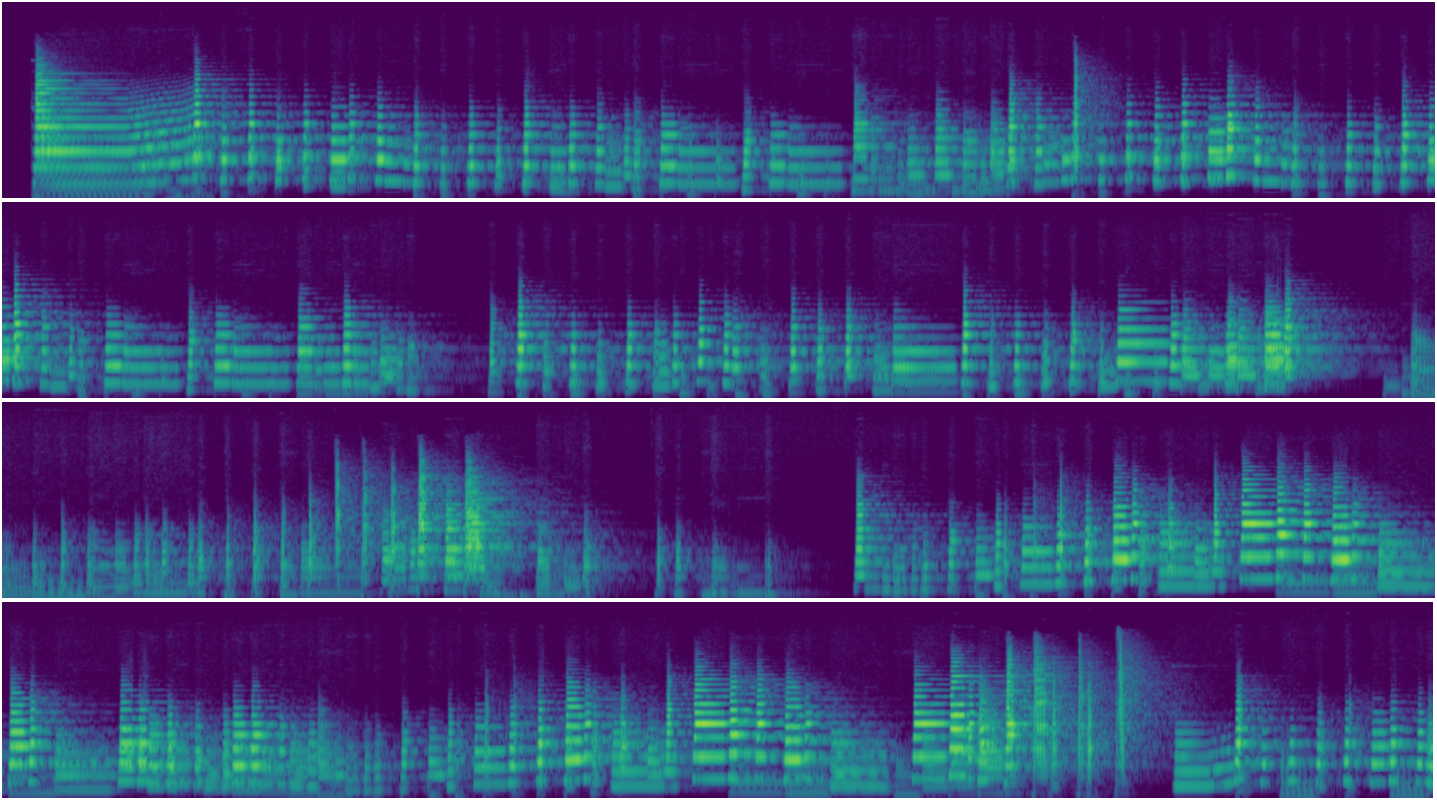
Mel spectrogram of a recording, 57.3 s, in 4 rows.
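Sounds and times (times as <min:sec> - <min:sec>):
two trombones playing: 0:00.3 - 0:57.3.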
